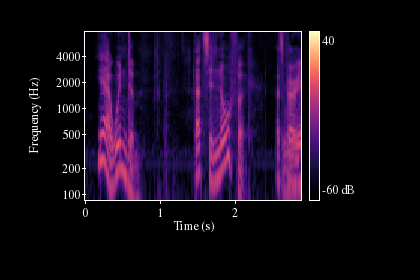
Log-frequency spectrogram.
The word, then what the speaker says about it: Wymondham: Wyndham.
